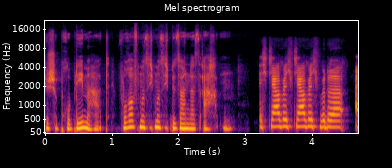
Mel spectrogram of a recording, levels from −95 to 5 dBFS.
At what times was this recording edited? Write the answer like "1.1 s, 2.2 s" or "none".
1.0 s, 1.6 s, 3.7 s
